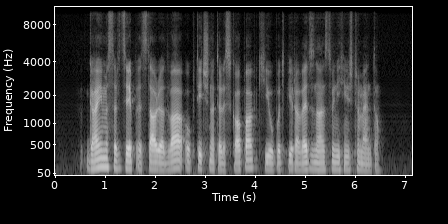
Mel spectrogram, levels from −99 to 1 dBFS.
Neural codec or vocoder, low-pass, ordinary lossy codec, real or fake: codec, 24 kHz, 0.5 kbps, DualCodec; 9.9 kHz; none; fake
